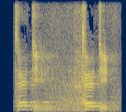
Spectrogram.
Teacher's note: না আমরা বলবো 30 একটু এ হয়ে যাবে সাউন্ডটা 30 30 আর এর পরে লক্ষ্য করুন কনসোনেন্ট আছে টি কাজেই আমরা আরটাকে উচ্চারণ করব না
